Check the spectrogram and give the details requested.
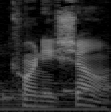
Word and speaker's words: cornichon: I'm going to look up each one of these because I actually have no idea how to say or pronounce these. Here, ready? Cornichon.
